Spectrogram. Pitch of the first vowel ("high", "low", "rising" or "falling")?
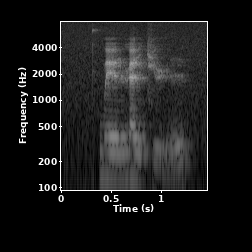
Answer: high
